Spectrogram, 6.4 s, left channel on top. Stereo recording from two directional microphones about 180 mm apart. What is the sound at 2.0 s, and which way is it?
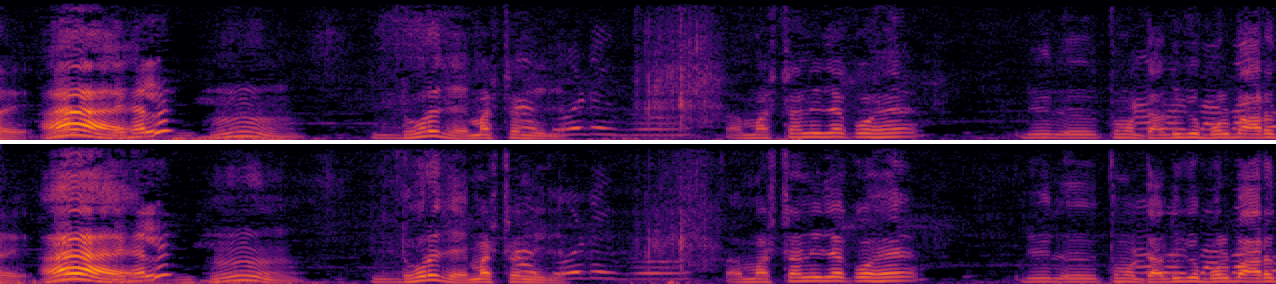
Speech, 60° right (ahead or behind).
